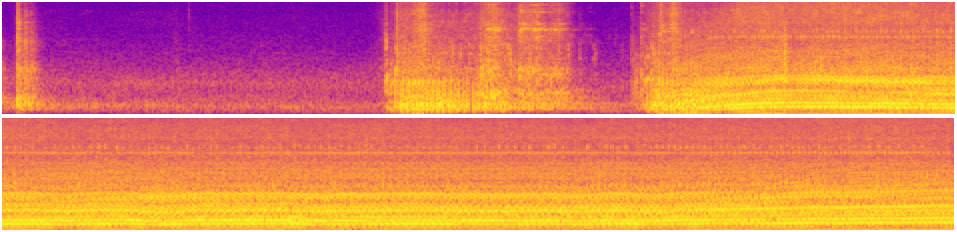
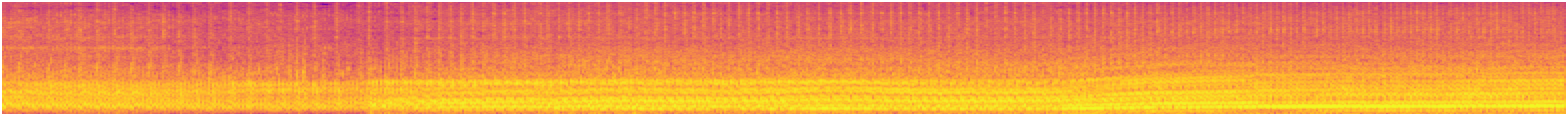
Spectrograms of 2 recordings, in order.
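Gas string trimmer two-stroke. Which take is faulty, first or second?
second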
